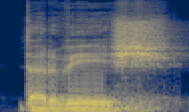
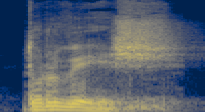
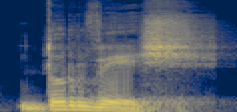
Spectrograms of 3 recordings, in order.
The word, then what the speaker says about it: درویش: غور سے سنیے، درود۔ آٹھواں لفظ ہے درویش۔ یہ غلط تلفظ ہے، درست تلفظ ہے درویش۔ دوبارہ سنیے، درویش۔ بچوں آپ بھی غور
